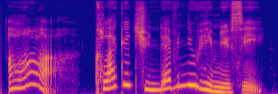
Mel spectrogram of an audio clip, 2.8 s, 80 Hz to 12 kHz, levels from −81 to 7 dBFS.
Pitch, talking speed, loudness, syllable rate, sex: 280 Hz, 150 wpm, -15 LUFS, 4.4 syllables/s, female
